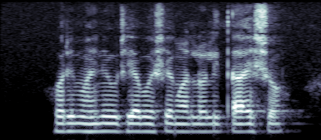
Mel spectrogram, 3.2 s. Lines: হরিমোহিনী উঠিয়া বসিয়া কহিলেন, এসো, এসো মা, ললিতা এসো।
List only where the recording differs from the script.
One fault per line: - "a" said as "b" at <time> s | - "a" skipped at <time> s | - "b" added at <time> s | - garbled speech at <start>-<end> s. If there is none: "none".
- "কহিলেন এসো এসো" skipped at 1.7 s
